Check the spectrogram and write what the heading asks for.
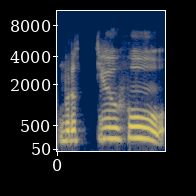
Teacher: ಮತ್ತೆ ಕೆಳಗಡೆ ಏನಿದೆ, ಯ ಒತ್ತಿದೆ, ತ್ಯೂ ಆಯ್ತು. ಸೊ ಹಾಗಾಗಿ ಮುಂದೆ ವಿಸರ್ಗ ಇದೆ. ಹಾಗಾಗಿ ಅದಕ್ಕೆ ತ್ಯುಹು ಅಂತ ಹೇಳ್ಬೇಕು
